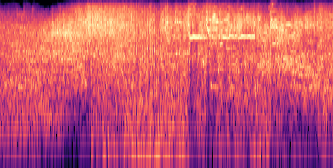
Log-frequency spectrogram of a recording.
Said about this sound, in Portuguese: Até que depois da terceira barreira, é, eu estava em táxi, e aí a gente ouviu uma. E tudo isso eu, eu fazendo fotos, vídeos, né? E aí depois da terceira barreira, é, eu ouvi uma explosão.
